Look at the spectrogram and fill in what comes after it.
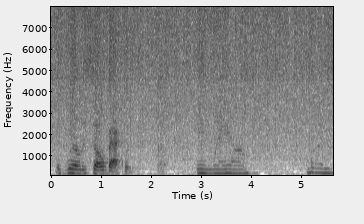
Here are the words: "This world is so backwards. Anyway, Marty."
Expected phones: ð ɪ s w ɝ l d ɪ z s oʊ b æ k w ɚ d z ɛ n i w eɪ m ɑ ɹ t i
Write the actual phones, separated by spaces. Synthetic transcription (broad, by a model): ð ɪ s w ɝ l ɪ z s oʊ b æ k w ɚ d z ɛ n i w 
